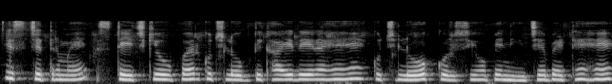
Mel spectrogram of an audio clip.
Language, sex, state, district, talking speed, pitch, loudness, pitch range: Hindi, female, Jharkhand, Jamtara, 185 wpm, 230 Hz, -16 LUFS, 220-240 Hz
